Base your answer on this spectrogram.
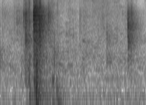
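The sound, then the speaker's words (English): A car door opening and closing, heard as a few soft, muffled clunks over a low, steady background hiss. “then opens a car door”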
